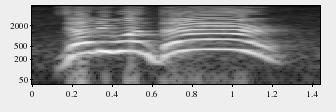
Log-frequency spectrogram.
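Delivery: shrill, very loud, high-pitched yell. Calling out into a silent, empty town: yelling into the quiet town. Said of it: "just yell".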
